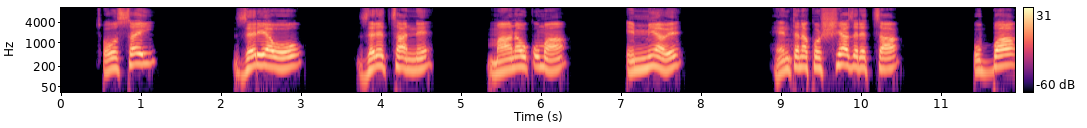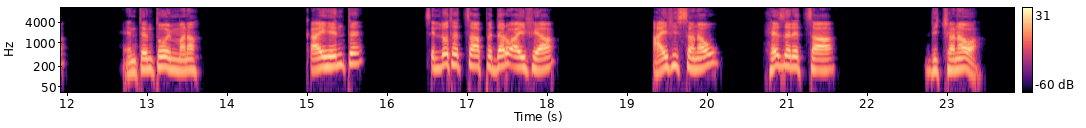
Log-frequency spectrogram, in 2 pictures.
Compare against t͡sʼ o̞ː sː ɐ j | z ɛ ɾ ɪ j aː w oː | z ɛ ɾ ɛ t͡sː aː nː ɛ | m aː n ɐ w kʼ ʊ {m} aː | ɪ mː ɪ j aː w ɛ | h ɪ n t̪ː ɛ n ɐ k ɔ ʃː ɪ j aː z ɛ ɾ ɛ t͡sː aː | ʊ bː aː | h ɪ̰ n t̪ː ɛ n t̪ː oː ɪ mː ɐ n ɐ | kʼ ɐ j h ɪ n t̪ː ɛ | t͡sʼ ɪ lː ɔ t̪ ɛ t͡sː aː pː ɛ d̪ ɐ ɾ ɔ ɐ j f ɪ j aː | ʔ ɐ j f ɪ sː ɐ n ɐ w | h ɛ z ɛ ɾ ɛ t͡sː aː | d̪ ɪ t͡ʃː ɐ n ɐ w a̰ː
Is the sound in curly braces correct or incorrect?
correct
